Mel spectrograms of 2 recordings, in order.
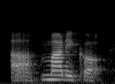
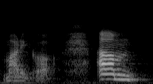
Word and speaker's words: Mariko: But so at home, I mean, the proper pronunciation of my name in Japanese would be Mariko, which feels so weird coming out of my mouth, and it feels so weird to hear it, Mariko.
